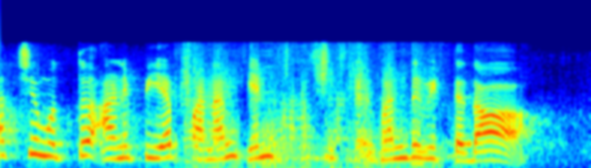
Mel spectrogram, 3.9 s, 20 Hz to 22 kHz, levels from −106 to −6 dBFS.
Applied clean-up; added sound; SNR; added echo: neural separator model SepFormer DNS4.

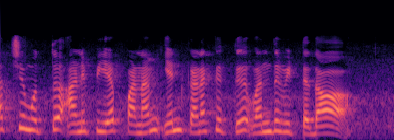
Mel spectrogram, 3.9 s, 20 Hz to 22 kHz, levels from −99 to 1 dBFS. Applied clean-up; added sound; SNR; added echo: none; none; none; none.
